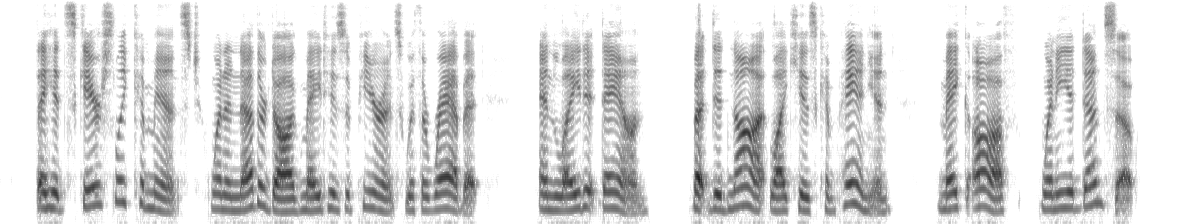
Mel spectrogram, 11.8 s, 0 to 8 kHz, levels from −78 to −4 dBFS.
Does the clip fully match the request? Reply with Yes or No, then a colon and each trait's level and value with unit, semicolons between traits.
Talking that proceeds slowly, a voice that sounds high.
No: average, 150 wpm; high, 205 Hz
